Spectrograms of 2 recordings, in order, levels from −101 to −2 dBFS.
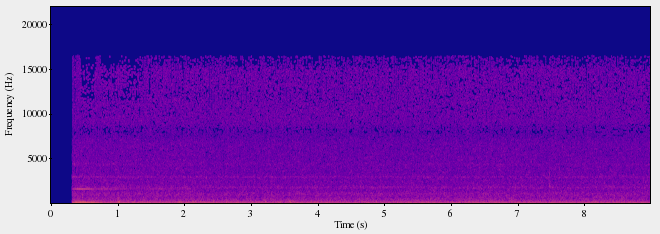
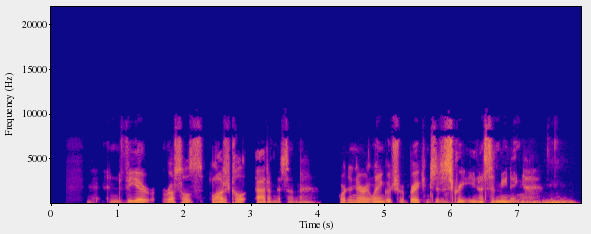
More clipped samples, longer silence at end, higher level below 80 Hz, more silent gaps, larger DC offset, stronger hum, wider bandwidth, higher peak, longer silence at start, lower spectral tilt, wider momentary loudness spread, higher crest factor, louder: neither; about the same, 0 s vs 0.05 s; second, -74 dBFS vs -50 dBFS; neither; neither; neither; first, 16.5 kHz vs 10 kHz; second, -38 dBFS vs -10 dBFS; second, 0.3 s vs 0.55 s; about the same, -4.5 dB/octave vs -4 dB/octave; second, 4 LU vs 11 LU; second, 18 dB vs 24 dB; second, -55 LUFS vs -33 LUFS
